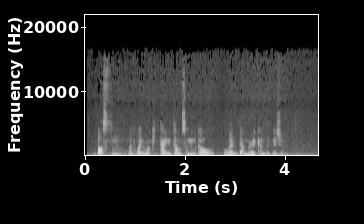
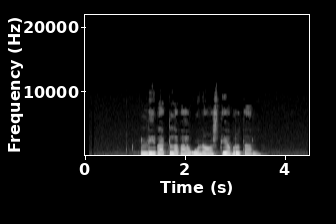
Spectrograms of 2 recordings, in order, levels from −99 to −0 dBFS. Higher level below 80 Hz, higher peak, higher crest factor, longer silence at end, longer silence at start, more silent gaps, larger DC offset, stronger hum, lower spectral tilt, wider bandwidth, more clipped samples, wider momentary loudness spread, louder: first, -42 dBFS vs -76 dBFS; first, -4 dBFS vs -8 dBFS; first, 22 dB vs 16 dB; second, 0 s vs 1 s; second, 0.1 s vs 1.1 s; neither; neither; neither; second, -6 dB/octave vs -9.5 dB/octave; first, 16.5 kHz vs 7.4 kHz; neither; about the same, 11 LU vs 10 LU; second, -27 LUFS vs -23 LUFS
